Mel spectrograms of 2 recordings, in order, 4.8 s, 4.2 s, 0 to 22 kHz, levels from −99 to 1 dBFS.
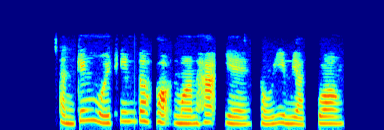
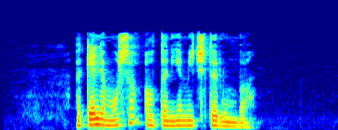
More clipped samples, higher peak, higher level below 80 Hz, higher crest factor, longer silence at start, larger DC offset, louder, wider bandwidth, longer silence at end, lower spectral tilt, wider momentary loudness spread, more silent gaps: neither; about the same, -4 dBFS vs -4 dBFS; second, -70 dBFS vs -62 dBFS; about the same, 20 dB vs 22 dB; second, 0.75 s vs 0.95 s; neither; about the same, -24 LUFS vs -24 LUFS; second, 6.6 kHz vs 8 kHz; second, 0.5 s vs 1.1 s; second, -3 dB/octave vs -5 dB/octave; second, 8 LU vs 12 LU; first, 1.90-1.94 s, 2.70-2.80 s, 3.14-3.25 s, 3.82-3.96 s vs none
